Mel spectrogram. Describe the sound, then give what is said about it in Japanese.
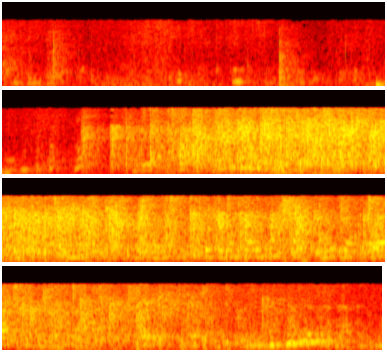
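An audience bursts into sustained applause, building from scattered claps to a dense, steady wave of clapping that fills the room, with a few murmured voices underneath, as a present is handed over after a Christian prayer of blessing for a child and family. “拍手のうちにプレゼントをお渡しいただきます。”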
